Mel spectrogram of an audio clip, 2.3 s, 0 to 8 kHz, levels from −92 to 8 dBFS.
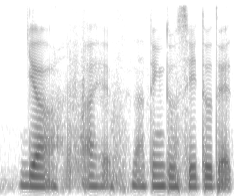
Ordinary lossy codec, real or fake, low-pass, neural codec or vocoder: none; real; 7.2 kHz; none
